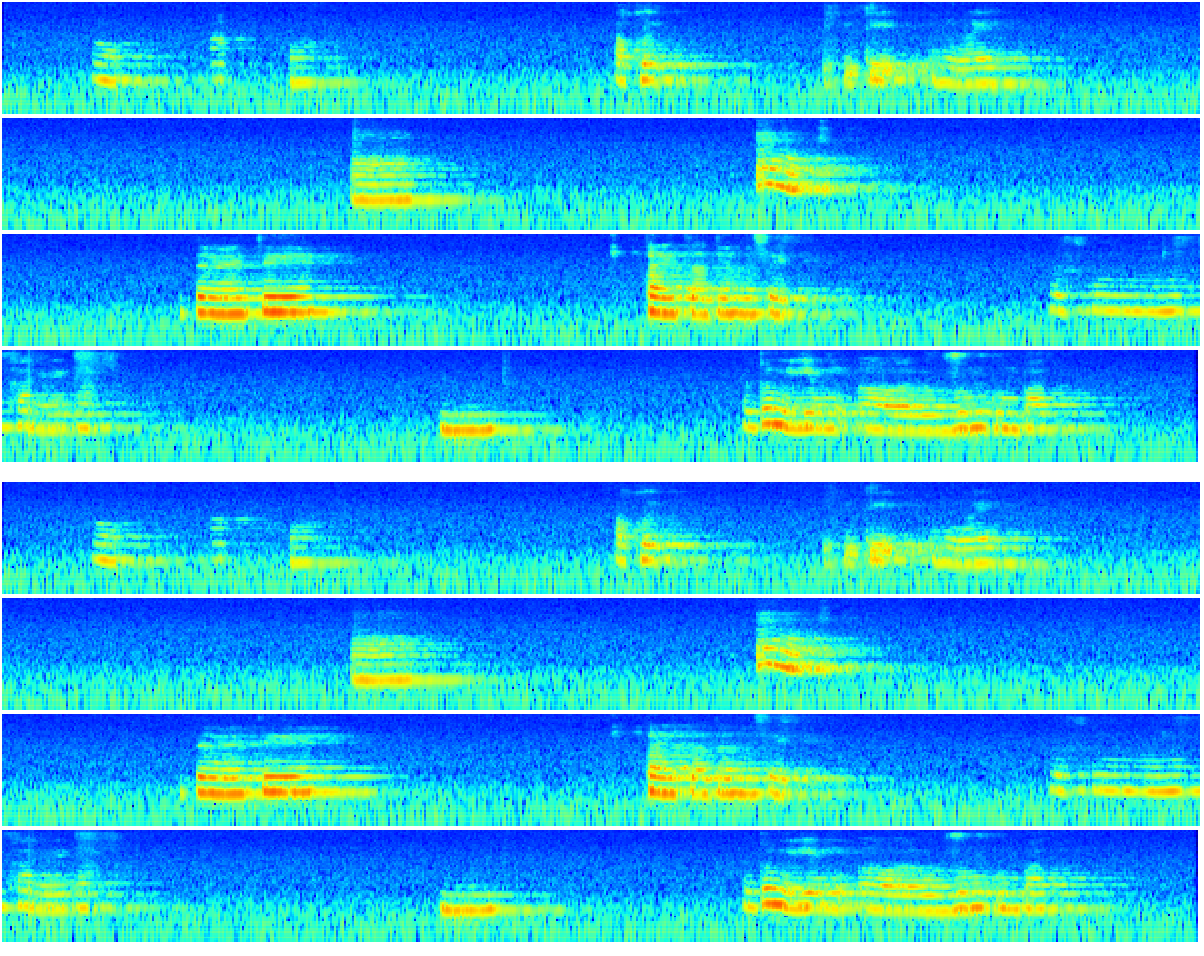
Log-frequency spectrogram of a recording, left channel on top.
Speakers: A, on the left; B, on the left.
A: ꯎꯝ
B: <inaudible>
A: ꯑꯣ ꯑꯩꯈꯣꯏꯗꯤ ꯅꯨꯡꯉꯥꯏ
B: ꯑꯥ
A: ꯑꯣ
B: ꯑꯗꯨꯗꯤ ꯀꯔꯤ ꯇꯖꯁꯦ
A: ꯍꯣꯏ ꯎꯝ ꯈꯔꯔꯗ
B: ꯎꯝ
A: ꯑꯗꯨꯝ ꯌꯦ ꯔꯨꯝꯝꯒꯨꯝꯕ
